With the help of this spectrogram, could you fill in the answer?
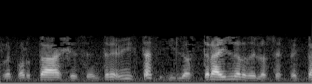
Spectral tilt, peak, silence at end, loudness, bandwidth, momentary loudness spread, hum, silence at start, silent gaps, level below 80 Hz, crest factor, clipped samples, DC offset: -9 dB/octave; -4 dBFS; 0 s; -24 LUFS; 4.2 kHz; 13 LU; none; 0 s; none; -64 dBFS; 20 dB; under 0.1%; 3%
